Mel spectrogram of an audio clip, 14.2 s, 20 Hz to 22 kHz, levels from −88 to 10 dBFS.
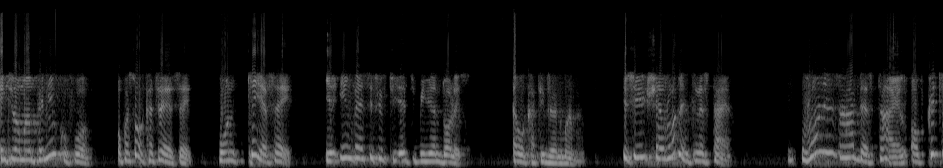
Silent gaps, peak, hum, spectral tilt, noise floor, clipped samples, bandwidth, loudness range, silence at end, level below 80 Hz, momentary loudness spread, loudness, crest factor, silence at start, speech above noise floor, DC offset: none; -20 dBFS; none; -6.5 dB/octave; -76 dBFS; under 0.1%; 16 kHz; 2 LU; 0 s; -82 dBFS; 9 LU; -36 LUFS; 16 dB; 0 s; 40 dB; under 0.1%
